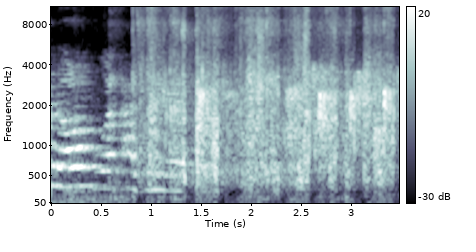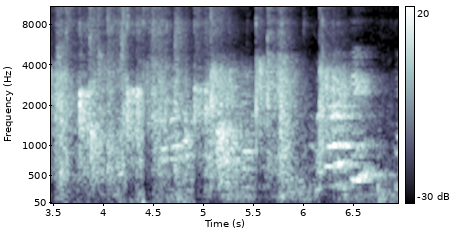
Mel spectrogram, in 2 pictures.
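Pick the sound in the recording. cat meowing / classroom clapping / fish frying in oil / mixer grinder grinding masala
classroom clapping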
